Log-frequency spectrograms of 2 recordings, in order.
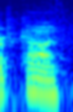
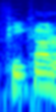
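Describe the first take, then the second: First: Pecan as puh-KAHN, short first syllable; second pronunciation. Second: Pecan as pee-KAHN, with an "ee"; first pronunciation. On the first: Asking the co-host which is right, pecan said puh-KAHN. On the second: Asking the co-host which is right, pecan said pee-kahn. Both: Shown as a demonstration. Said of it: "Is it pecan or pecan".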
